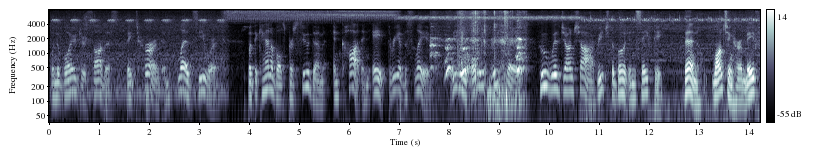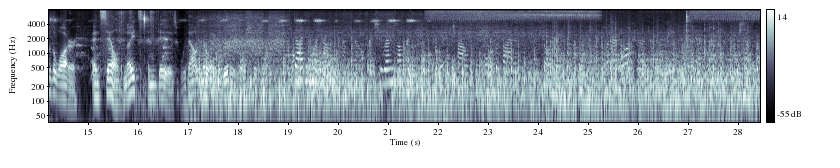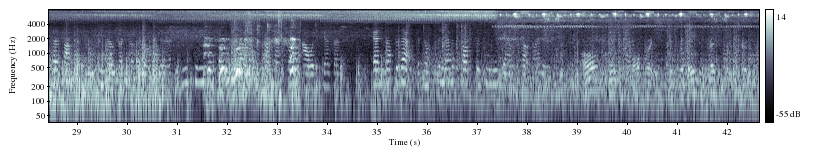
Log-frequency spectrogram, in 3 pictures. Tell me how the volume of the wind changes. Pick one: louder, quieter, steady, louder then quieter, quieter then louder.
quieter.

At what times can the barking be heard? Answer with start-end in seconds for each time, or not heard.
7.6-9.6, 14.7-16.7, 31.5-33.5.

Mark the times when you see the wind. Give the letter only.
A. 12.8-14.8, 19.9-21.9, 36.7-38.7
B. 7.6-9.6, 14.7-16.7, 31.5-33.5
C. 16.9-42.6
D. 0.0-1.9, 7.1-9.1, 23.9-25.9
C.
